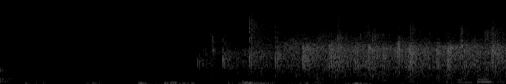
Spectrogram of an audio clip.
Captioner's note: audience applause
